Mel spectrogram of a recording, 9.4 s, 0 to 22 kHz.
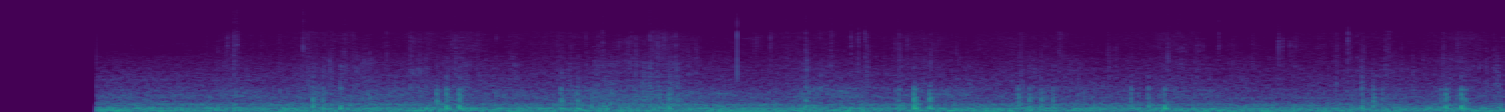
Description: When my 2012 F350 is driving in weather below 15-20° F or so, it makes a loud crunching/clunking in the front which feels to be in the steering.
